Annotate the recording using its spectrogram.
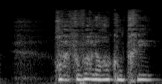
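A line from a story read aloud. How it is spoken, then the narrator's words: Exclaiming. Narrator (French): s'écria Hermione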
